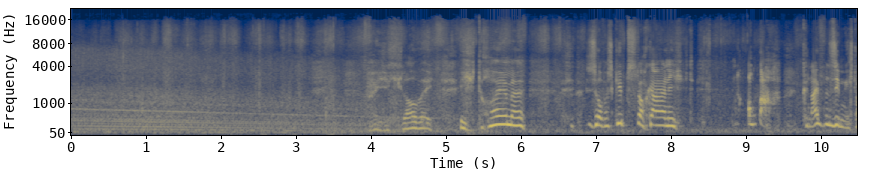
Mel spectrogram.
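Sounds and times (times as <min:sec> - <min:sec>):
landing helicopter engine roar: 0:00.0 - 0:06.6
helicopter droning whine: 0:00.0 - 0:07.0
helicopter rotor blades pulsing: 0:00.0 - 0:07.0
speech: 0:04.0 - 0:10.4.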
